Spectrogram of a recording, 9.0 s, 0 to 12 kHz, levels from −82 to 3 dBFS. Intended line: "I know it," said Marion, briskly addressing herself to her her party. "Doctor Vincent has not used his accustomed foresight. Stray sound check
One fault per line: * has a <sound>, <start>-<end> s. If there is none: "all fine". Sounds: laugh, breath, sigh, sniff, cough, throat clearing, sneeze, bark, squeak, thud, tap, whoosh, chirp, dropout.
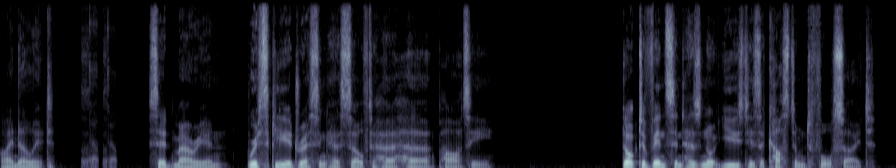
* has a laugh, 0.8-1.2 s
